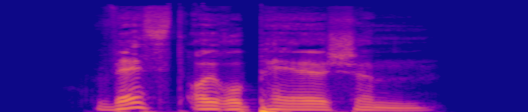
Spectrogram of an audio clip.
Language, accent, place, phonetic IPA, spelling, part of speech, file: German, Germany, Berlin, [ˈvɛstʔɔɪ̯ʁoˌpɛːɪʃm̩], westeuropäischem, adjective, De-westeuropäischem.ogg
- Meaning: strong dative masculine/neuter singular of westeuropäisch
